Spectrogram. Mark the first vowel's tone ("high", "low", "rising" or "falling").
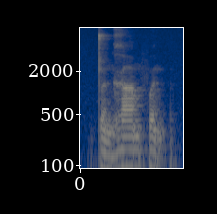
low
